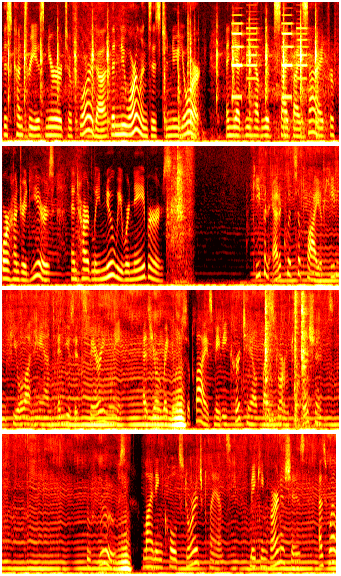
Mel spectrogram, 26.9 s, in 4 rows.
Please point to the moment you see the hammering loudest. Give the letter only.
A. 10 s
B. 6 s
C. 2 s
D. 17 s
B.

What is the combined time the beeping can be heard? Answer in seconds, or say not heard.
2 s.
